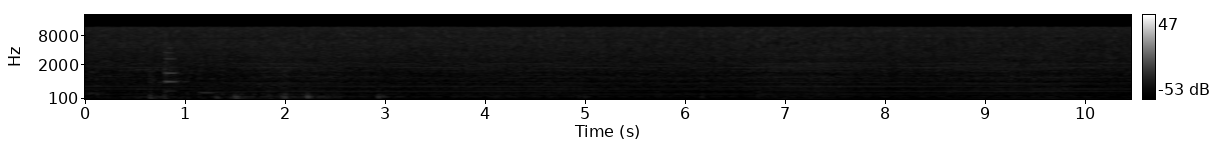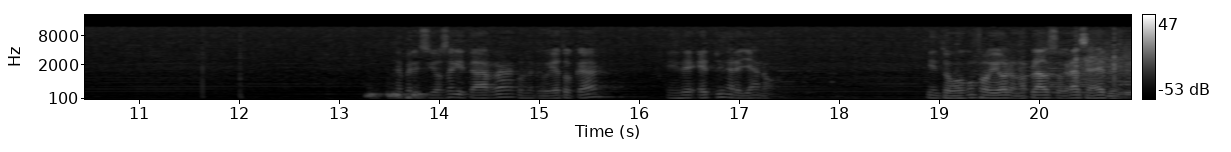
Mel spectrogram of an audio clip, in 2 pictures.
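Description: A band plays soft music on a stage.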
